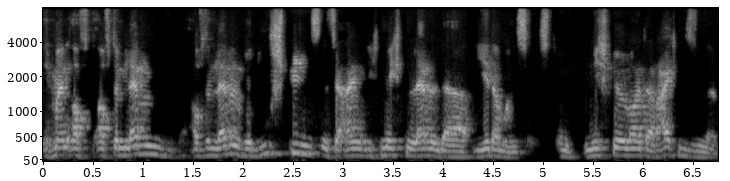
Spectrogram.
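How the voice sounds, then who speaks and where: A man speaks at a fairly quick pace in an ordinary speaking voice. His pitch is fairly high and his intonation lively. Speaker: business professional. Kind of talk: casual chat.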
